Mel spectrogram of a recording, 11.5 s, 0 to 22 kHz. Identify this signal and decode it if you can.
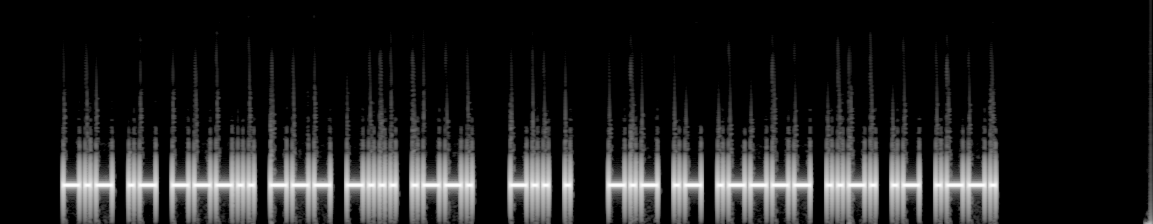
Morse code, heard as a keyed tone, about 22 wpm, 700 Hz. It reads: KA8OBP DE KA1FAP
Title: USA Callsign DE Callsign - 6 Characters - 22wpm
